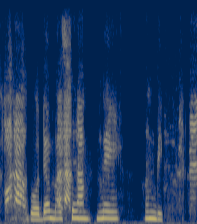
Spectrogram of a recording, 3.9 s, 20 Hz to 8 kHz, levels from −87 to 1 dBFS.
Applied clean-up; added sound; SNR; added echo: neural diffusion model UNIVERSE++.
